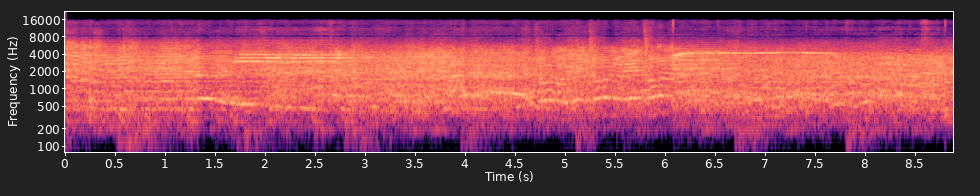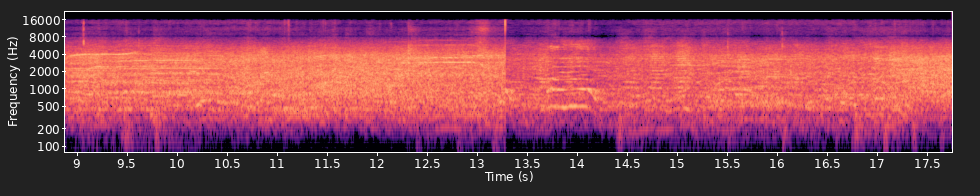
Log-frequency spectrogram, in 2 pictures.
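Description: A large stadium crowd roars and chants throughout.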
